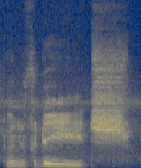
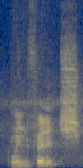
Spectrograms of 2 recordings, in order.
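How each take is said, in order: First: "Glenfiddich" drawn out slowly, syllable by syllable; slow careful Glenfiddich. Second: Said in the usual way. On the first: Shown as a demonstration. Vlogger fixing his pronunciation, slow deliberate "Glenfiddich". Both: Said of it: "Words are hard".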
